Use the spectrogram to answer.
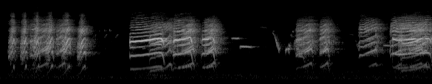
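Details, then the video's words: Loud, clean black-billed magpie calls: grating, buzzy note bursts in three quick groups with short silent gaps between them. "Black billed Magpie - Bird Sound"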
